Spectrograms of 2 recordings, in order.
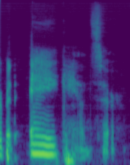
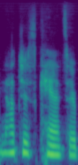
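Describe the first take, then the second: First: "but a cancer" with the weight on "a"; stress on A. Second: Said in the usual way. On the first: Shown as a demonstration. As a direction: give "a" its own beat before "cancer".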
